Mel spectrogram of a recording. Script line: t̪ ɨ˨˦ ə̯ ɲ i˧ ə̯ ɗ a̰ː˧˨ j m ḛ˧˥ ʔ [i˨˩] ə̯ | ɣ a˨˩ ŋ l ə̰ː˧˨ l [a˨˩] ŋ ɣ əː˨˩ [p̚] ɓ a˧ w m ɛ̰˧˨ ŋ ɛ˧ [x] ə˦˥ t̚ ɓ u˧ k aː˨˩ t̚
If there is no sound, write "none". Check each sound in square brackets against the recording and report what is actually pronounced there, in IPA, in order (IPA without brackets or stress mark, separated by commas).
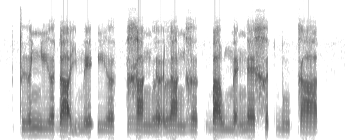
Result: i˨˩, a˨˩, k̚, x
